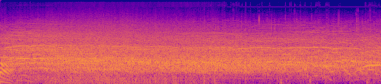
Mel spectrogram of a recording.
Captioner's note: audience cheering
